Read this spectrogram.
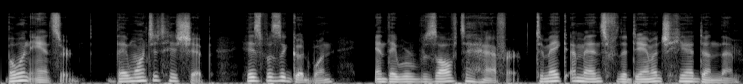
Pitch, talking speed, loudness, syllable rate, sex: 130 Hz, 225 wpm, -18 LUFS, 6.2 syllables/s, male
